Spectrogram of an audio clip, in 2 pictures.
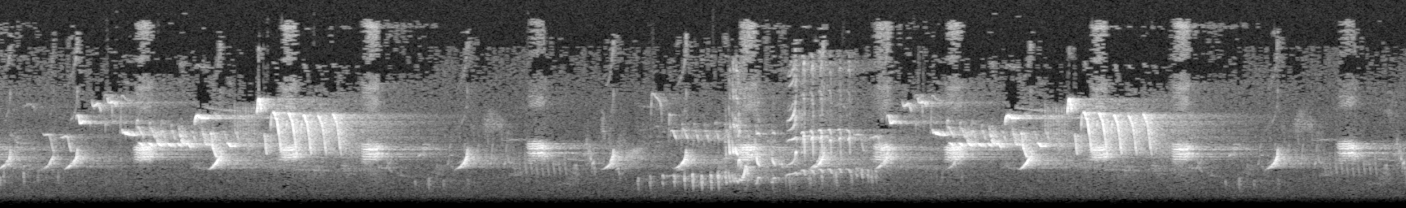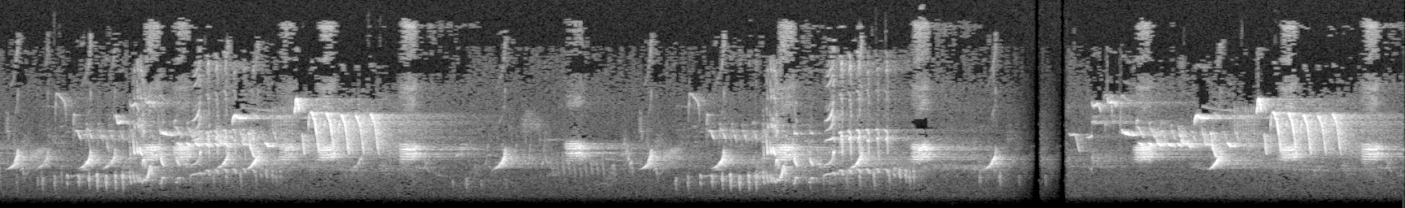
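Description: Birds chirping and singing: phrases of quick, high chirps and fast trills that come and go every few seconds.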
